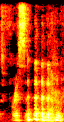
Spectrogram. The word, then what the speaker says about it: frisson: So frisson would be if it's the French version. And so the grade 9 French students learn how to say frisson. Nice. There you go. So both of the pronunciations that I offered were incredibly inaccurate. I'm sure it's derived from another language to begin with. It's frisson.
